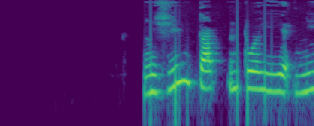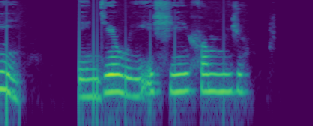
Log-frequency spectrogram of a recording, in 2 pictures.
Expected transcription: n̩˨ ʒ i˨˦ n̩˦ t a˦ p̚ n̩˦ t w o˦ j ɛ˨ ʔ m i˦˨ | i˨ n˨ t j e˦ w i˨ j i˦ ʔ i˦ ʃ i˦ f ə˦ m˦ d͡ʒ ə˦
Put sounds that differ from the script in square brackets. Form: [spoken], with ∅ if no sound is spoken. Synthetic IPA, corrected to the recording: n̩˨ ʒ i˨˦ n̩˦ t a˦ p̚ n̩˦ t w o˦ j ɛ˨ ʔ [n] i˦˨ | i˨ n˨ [d] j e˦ w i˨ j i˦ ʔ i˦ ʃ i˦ f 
